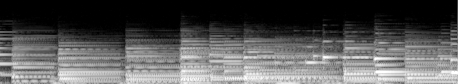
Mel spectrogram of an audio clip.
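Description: Background piano music: chords and single notes played at a gentle, even pace.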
